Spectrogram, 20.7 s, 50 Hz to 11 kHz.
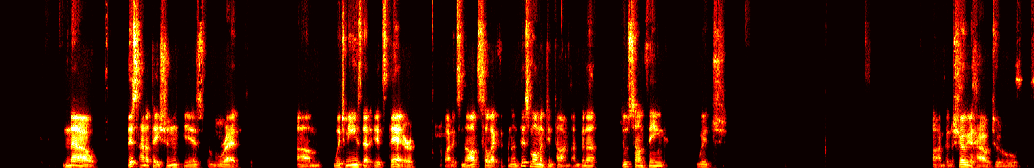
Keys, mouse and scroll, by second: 12.9 click, 17.3 click.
